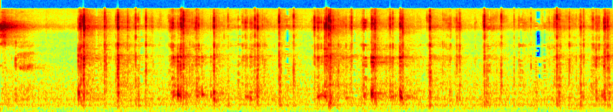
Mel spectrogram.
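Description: Fingers and nails twist the cap of a medium, opaque white plastic bottle that is hollow and tap on the bottle. A quick, irregular series of sharp, bright clicks and taps rises from a faint, steady hiss, each one dying away almost instantly.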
